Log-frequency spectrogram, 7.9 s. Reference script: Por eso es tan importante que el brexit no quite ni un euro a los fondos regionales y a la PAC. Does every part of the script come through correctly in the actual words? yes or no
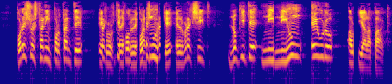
no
